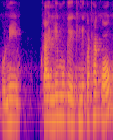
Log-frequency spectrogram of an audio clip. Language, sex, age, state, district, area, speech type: Assamese, female, 45-60, Assam, Jorhat, urban, spontaneous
